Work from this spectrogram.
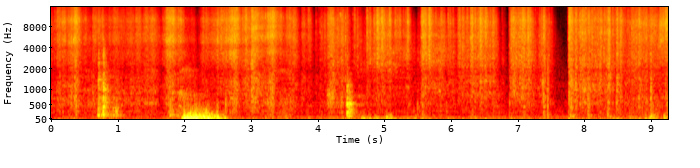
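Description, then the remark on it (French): Aluminium foil crinkles and rustles steadily as it is placed over a foie gras terrine for several seconds, with bright crackly bursts and a dull low thump early on. Nobody speaks. “notre terrine, on va mettre un papier d'alu dessus.”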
